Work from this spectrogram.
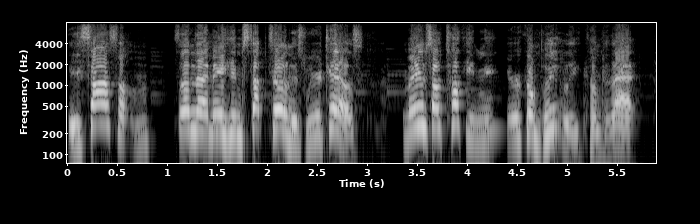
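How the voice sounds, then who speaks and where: Over faint music in the background, a man uses a put-on character voice with very wide pitch swings at a fairly quick pace. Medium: game stream. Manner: folksy, rambling.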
